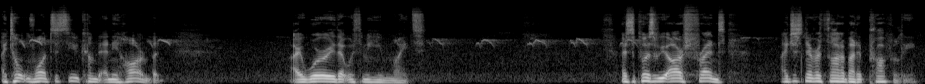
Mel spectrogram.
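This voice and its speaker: A man playing a reclusive, centuries-old elf in a fantasy audio roleplay, guarded and awkward, with an earnest, halting delivery. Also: medium pitch, darkish tone, slight background noise, close to an everyday voice. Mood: tender, regretful.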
